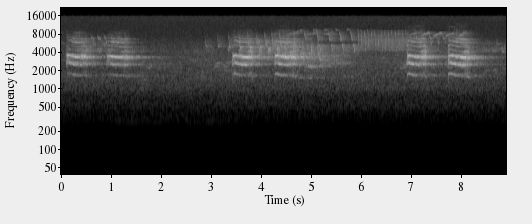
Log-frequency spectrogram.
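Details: Blue jay giving paired screechy calls, three pairs of harsh notes separated by quieter rattling sounds.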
